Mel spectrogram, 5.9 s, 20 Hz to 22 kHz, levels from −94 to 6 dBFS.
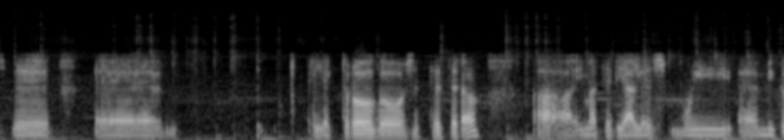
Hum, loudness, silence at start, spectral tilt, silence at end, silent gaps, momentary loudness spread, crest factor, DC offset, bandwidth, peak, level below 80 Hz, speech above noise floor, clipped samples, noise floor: none; -30 LUFS; 0 s; -7 dB/octave; 0 s; none; 15 LU; 22 dB; under 0.1%; 10.5 kHz; -8 dBFS; -58 dBFS; 26 dB; under 0.1%; -55 dBFS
